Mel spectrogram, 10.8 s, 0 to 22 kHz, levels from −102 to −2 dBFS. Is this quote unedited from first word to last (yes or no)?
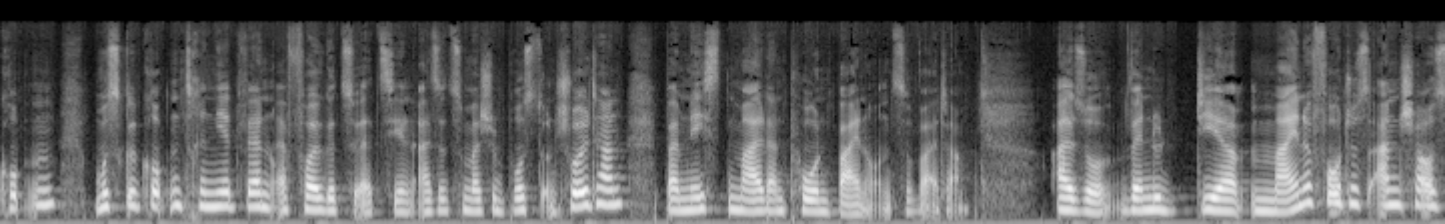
no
